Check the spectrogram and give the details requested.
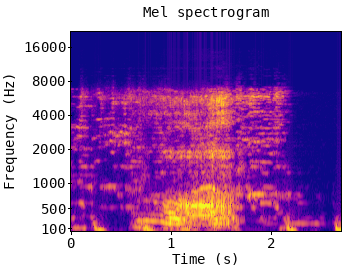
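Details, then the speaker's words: Snoring from an adult man asleep in the background, heard during a spoken chat. "And Jessica, can you hear that? My hubby is snoring. He was doing this the other night."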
